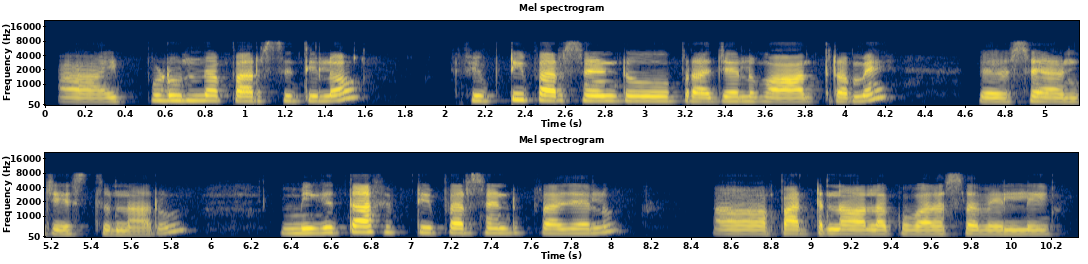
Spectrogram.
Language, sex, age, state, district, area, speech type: Telugu, female, 30-45, Telangana, Warangal, rural, spontaneous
